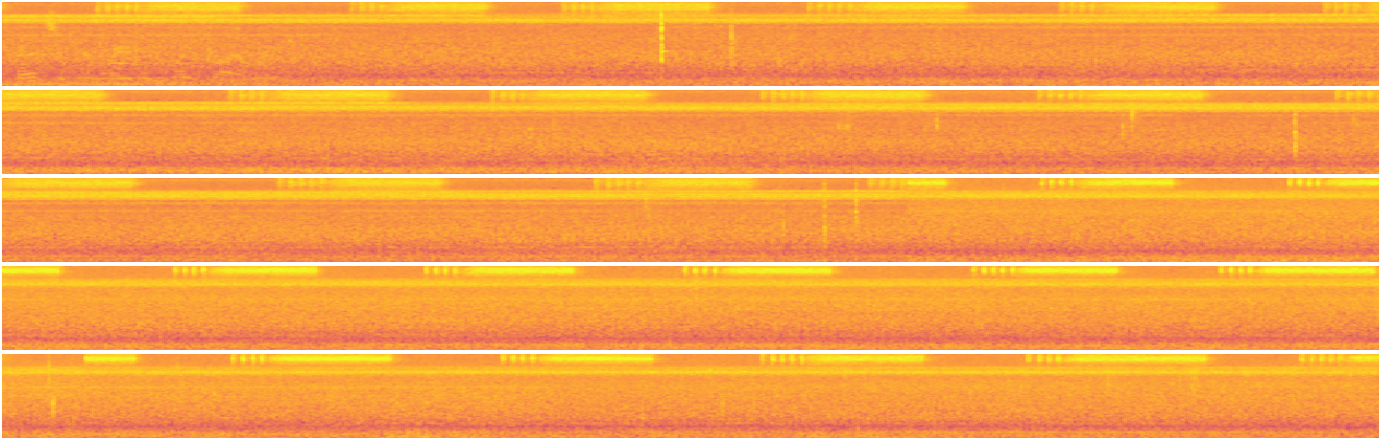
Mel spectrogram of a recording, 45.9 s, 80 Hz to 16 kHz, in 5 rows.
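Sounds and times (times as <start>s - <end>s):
high insect hum: 0.0s - 45.9s
insects pulsing chirps: 0.0s - 45.9s.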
